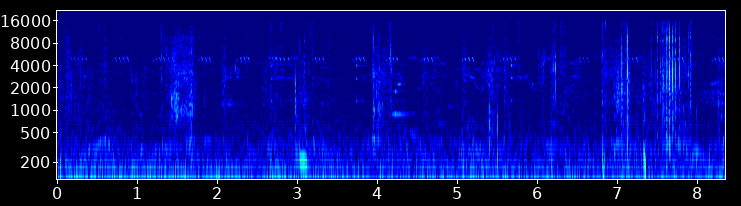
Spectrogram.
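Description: PVC pipes being handled and slid over woven landscape fabric as they are set into fittings: several short scrapes and rustles, the loudest near the end.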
